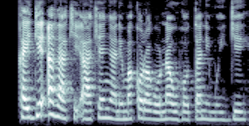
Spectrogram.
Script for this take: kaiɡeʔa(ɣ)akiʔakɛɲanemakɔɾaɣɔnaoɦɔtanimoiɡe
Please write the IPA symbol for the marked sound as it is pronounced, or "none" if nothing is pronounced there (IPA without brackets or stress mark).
ð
